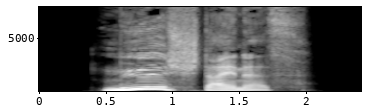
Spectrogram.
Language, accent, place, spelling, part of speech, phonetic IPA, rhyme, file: German, Germany, Berlin, Mühlsteines, noun, [ˈmyːlˌʃtaɪ̯nəs], -yːlʃtaɪ̯nəs, De-Mühlsteines.ogg
- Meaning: genitive singular of Mühlstein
